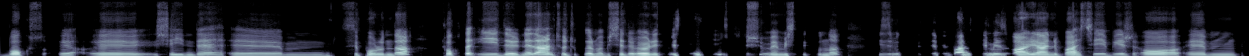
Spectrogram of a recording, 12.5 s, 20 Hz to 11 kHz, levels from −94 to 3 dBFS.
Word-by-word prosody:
boks, 235 +2 +2 0.2
eee, 190 -2 -8 0.2
eee, 195 -2 -5
şeyinde, 210 +5 -6
emm, 185 -1 -10
sporunda 220 +4 +1 0.3
çok 250 +1 +1
da - - +9
iyidir. 240 -7 -1
Neden 255 +4 +7
çocuklarıma 195 -6 -4
bir - - -16
şeyler 185 -1 -4
öğretmesin 195 +6 +1
ki? - - -22
Hiç 380 - -11 0.2
düşünmemiştik 200 -8 -9
bunu. 245 +7 -5 0.4
Bizim 260 +2 -15
ülkemizde 275 0 -21
bir 250 - -24
bahçemiz 265 +1 +2
var, 220 -1 +8
yani, 215 0 +4
bahçeye 230 +2 +1
bir 250 -1 -6
o, 235 0 +3
emm, 220 0 -7
220 Hz, 135 wpm, -20 LUFS, 195-250 Hz, 0.4 s, da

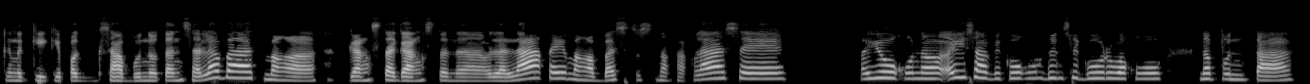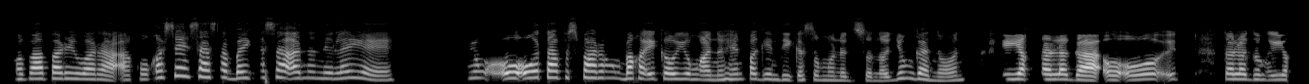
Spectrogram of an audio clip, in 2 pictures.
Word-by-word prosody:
nakikipagsabunutan 175 +1 -2
sa 190 -4 -2
labas, 295 - +5
mga 190 -5 0 0.3
gangster-gangster 185 0 +2
na 170 -1 -5
lalaki, 255 - +4
mga 205 -7 -2
bastos 205 +2 -7
na 190 -3 -11
kaklase. 265 - 0 0.8
Ayoko 275 0 -1
na, 265 -1 +1
ay, 320 +4 0
sabi 290 -6 -1
ko 280 0 -2
kung 285 +1 -11
doon 290 +1 -7
siguro 280 -1 -4
ako 260 0 -5 0.3
napunta 225 -6 -2 0.3
mapapariwara 260 -3 +2
ako 235 +2 -9
kasi 330 - -1
sasabay 320 -5 -1
ka 315 +4 -13
sa 310 -3 +3
ano 295 0 -11
nila 275 +1 -4
eh 220 -9 -5 0.7
yung 300 - -5
oo, 285 +2 +5
tapos 315 0 +2
parang 300 -3 +2
baka 270 0 +3
ikaw 255 0 +1
yung 245 -3 -3
anuhin 220 +3 -3
'pag 255 0 -3
hindi 220 -3 -6
ka 205 +3 -8
sumunod-sunod 185 -3 -9
yung 280 +1 -6
gano'n. 205 -5 -3 0.4
Iyak 240 0 +4
talaga, 230 -4 +6
oo, 220 +4 +1
i 460 - -5 0.5
talagang 235 -3 -1
iyak, 215 +1 -4
245 Hz, 115 wpm, -23 LUFS, 200-280 Hz, 0.8 s, talaga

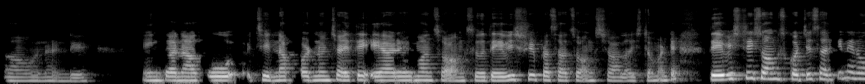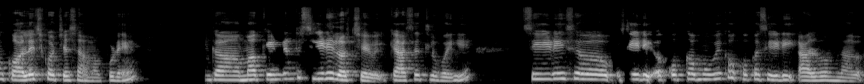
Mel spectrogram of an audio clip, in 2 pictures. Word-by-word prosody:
అవునండి. 165 -2 -10 0.7
ఇంకా 180 +1 +1
నాకు 180 +1 0 0.5
చిన్నప్పటి 190 0 0
నుంచి 195 +2 0
అయితే, 190 +2 +1 0.2
AR 185 0 +3
Rahman 190 0 0
songs 175 +1 -3 0.2
Devi Sri 210 +5 +2
Prasad 190 -1 -3
songs 180 0 -5
చాలా 170 -1 -6
ఇష్టం. 180 +1 -8
అంటే 190 - -3 0.4
దేవిశ్రీ 425 -9 +8
సాంగ్స్‌కి 250 -1 0
వచ్చేసరికి 235 +1 -2
నేను 265 -2 -2 0.2
కాలేజుకొచ్చేసాం 205 -3 +1
అప్పుడే. 175 +2 -4 0.8
ఇంకా 215 0 0 0.3
మాకు 220 0 +2
ఏంటంటే 255 +5 -4
సీడీలొచ్చేవి. 205 - +2
క్యాసెట్లు 205 +2 -1
పోయి 195 +5 -3 0.6
సీడీస్. 255 +1 -1 0.5
సీడీ 235 -1 +3
ఒక్కొక్క 225 +3 -3
మూవీకి 250 +5 -2
ఒక్కొక్క 235 -3 -5
సీడీ. 205 -1 +1 0.2
ఆల్బమ్ 180 0 -1
లాగా. 150 -2 -8
195 Hz, 120 wpm, -20 LUFS, 180-230 Hz, 0.8 s, దేవిశ్రీ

